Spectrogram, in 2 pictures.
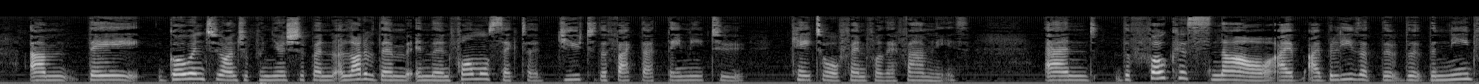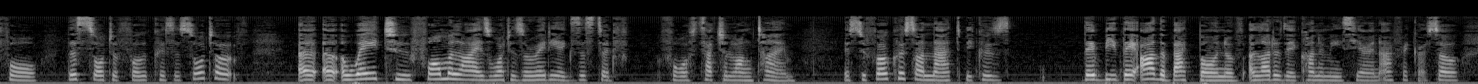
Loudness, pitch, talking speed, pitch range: -23 LUFS, 200 Hz, 175 wpm, 185-215 Hz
